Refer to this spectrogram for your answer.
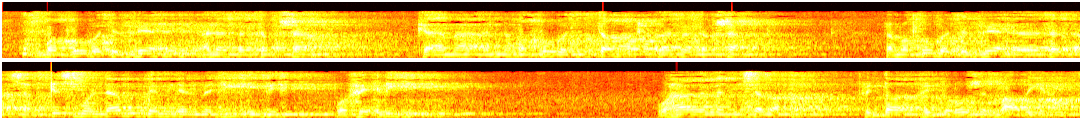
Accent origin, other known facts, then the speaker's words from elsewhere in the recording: Algeria; مجلة تصدر عندنا في الجزائر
